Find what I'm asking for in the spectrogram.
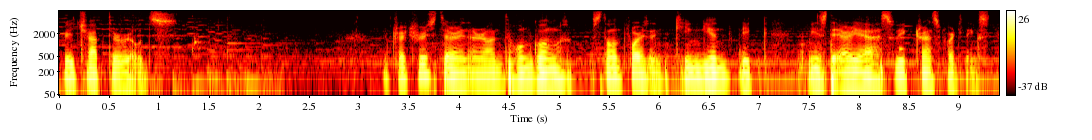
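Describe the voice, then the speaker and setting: A man's voice: fairly low pitch, little pitch movement, measured pace, mellow. A man streaming a game and reading its text aloud in a plain delivery. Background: game music.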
